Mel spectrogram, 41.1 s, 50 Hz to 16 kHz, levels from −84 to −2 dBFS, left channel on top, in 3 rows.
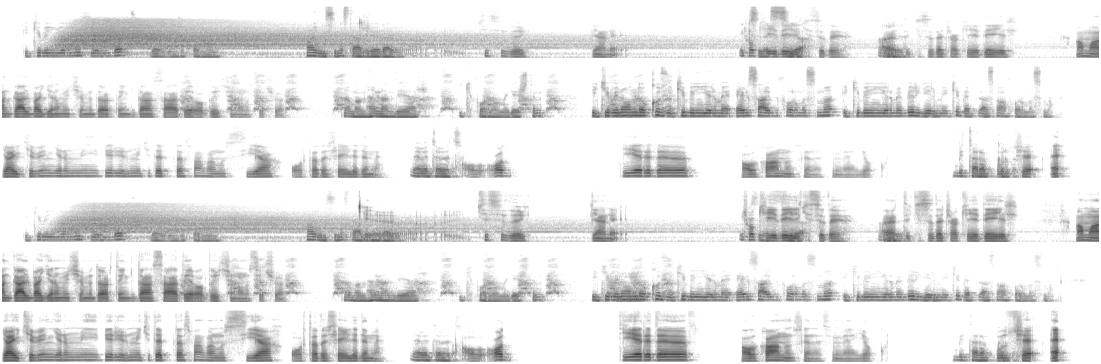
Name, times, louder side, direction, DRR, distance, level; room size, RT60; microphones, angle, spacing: voice 1, 0.4-2.8 3.8-5.0 9.2-10.1 10.9-11.3 17.9-19.1 19.5-20.5 21.1-26.8 32.5-33.2 39.3-40.2, left 2 dB, 75° left, 1.3 m, -38 dB
Gong, 0.6-10.1, left 4 dB, 30° left, 1.4 m, -45 dB
voice 2, 4.5-4.8 6.0-6.6 7.4-7.7 9.3-10.6 11.0-11.2 11.4-12.7 13.4-17.3 21.5-21.7 27.4-32.2 33.2-33.8 35.2-36.0 36.7-38.3 39.9-40.6, right 5 dB, 80° right, 0.5 m, -34 dB
sound 1, 15.7-17.5 17.8-19.5 19.7-20.8 21.3-22.2, right 1 dB, 10° right, 2.4 m, -50 dB
13.0 x 6.5 x 3.1 m
head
